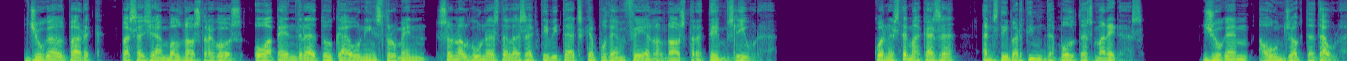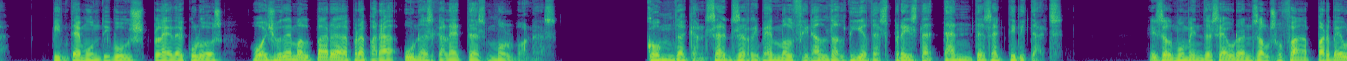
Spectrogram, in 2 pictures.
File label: male catalan voice over talent narrative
